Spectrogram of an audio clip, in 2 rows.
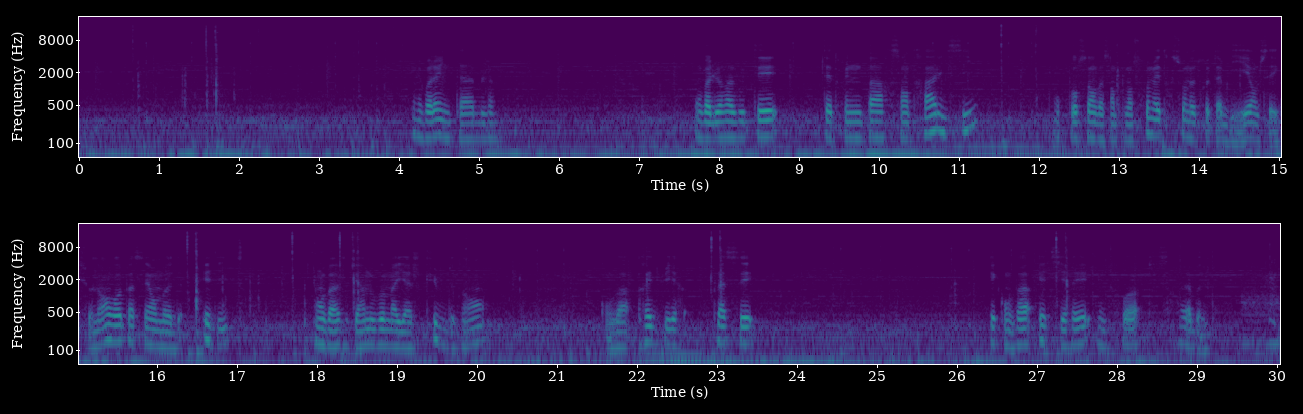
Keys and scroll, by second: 1.6 Tab, 16.4 Tab, 18.3 shift+a, 22.9 s, 27.2 s.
